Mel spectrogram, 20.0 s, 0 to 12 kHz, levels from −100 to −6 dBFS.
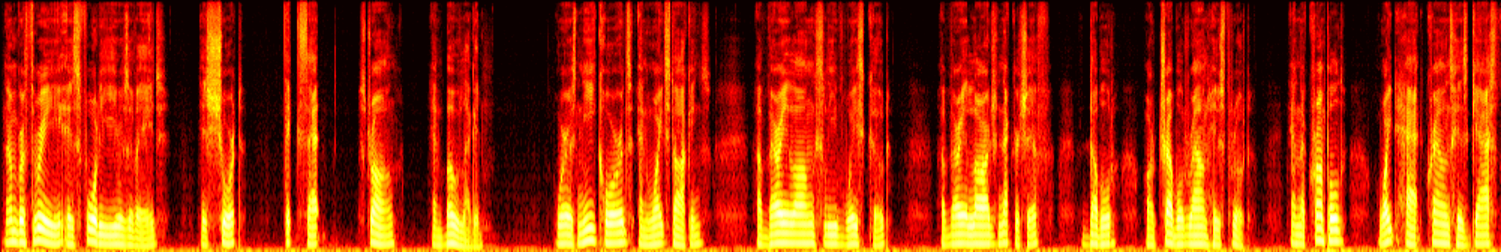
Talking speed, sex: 140 wpm, male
